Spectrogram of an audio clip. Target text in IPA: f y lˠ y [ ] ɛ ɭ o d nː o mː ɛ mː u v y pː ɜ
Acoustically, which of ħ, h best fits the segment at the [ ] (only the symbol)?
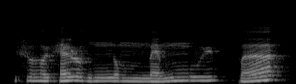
h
